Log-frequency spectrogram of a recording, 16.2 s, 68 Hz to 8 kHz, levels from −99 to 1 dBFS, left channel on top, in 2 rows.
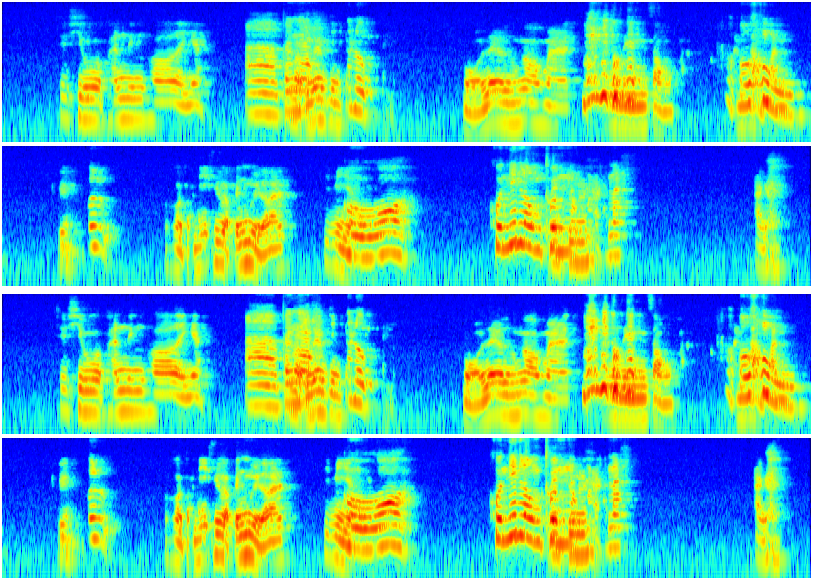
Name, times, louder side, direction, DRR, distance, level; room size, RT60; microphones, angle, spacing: voice 1, 0.6-2.0 2.8-3.6 4.6-5.7 6.0-6.7 7.3-7.9 8.7-8.9 9.8-10.9 11.3-11.6 13.6-14.1 15.6-15.9, right 3 dB, 85° right, 6 dB, 1.0 m, -24 dB
voice 2, 2.4-3.2 3.5-3.6 5.8-6.4 7.2-7.9 9.0-9.2 11.5-12.2 13.0-13.8 14.1-14.3, right 3 dB, 55° right, 3 dB, 2.3 m, -19 dB
14.0 x 8.1 x 5.4 m, 0.29 s
head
